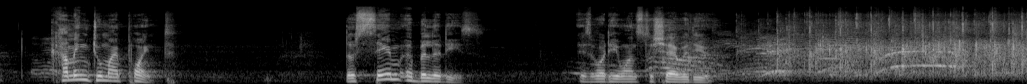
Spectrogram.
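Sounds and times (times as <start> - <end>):
speech: 0.6 - 1.7, 3.4 - 4.8, 5.8 - 7.3
audience clapping: 6.6 - 10.2.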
